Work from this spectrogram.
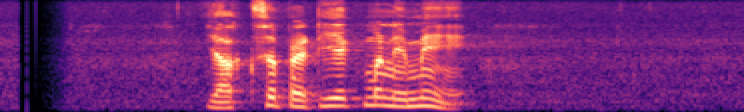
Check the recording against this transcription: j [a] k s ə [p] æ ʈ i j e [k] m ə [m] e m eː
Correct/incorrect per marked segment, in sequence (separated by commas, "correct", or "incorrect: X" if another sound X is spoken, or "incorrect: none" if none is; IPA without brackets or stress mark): correct, correct, correct, incorrect: n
